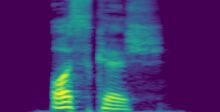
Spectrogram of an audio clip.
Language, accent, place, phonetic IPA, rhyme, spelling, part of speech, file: German, Germany, Berlin, [ˈɔskɪʃ], -ɔskɪʃ, oskisch, adjective, De-oskisch.ogg
- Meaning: Oscan (related to the Oscans or to the Oscan language)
